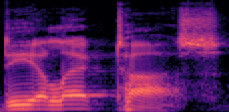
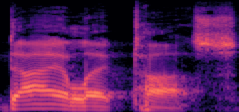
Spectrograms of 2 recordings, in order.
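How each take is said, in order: First: The first syllable has a short i vowel. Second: The first syllable has a long i vowel.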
